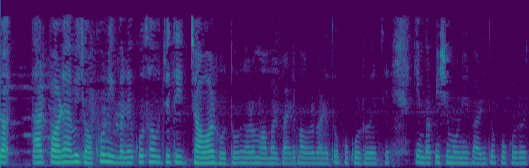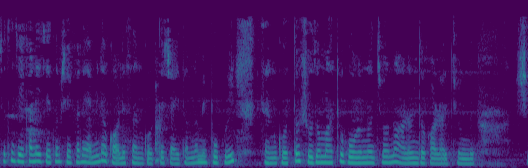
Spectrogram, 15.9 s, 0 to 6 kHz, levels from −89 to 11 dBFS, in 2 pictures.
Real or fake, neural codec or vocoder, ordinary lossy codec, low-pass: real; none; MP3, 24 kbps; 5.4 kHz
